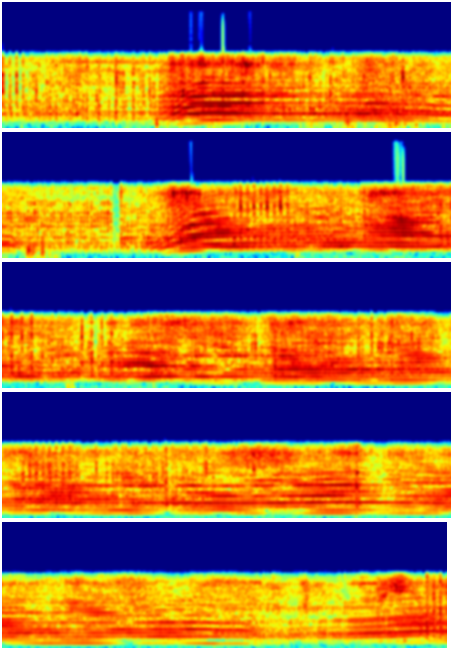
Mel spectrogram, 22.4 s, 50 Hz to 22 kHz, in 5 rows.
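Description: Engine of an MT50 radio-controlled model plane in flight, its note climbing sharply, holding steady, then dropping off, twice over, with a third climb near the end. The longest steady stretch holds for about fourteen seconds.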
